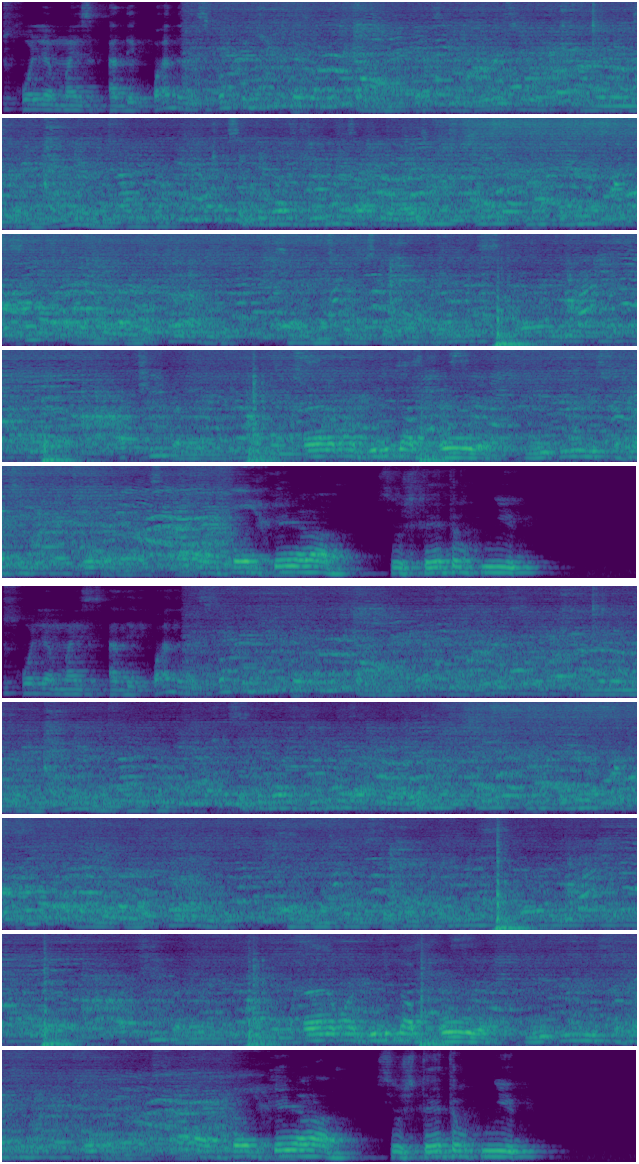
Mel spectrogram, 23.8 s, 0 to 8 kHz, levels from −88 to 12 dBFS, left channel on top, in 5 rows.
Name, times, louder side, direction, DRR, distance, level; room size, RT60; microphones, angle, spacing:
voice 1, 0.0-16.7 16.9-18.0 18.4-21.2, left 2 dB, 80° left, 6.2 m, -41 dB
sound 1, 1.3-20.8, left 3 dB, 40° left, 4.2 m, -36 dB
sound 2, 12.4-18.6, equal, 90° right, 4.9 m, -39 dB
voice 2, 16.5-18.5 20.4-21.6 21.9-22.9, right 1 dB, 45° right, 2.9 m, -29 dB
26.5 x 10.5 x 4.2 m
head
